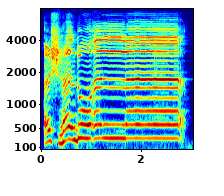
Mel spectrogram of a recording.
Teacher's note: اشہد ان لا، حرکات کھینچ کر نہیں پڑھی جائیں گی، حمزہ لام زبر ال پڑھا جائے گا، نون ساکن نہیں پڑھا جائے گا، الف کے اوپر چھوٹی مد ہے، تین الف کے برابر کھینچ کر پڑھنا ہے۔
